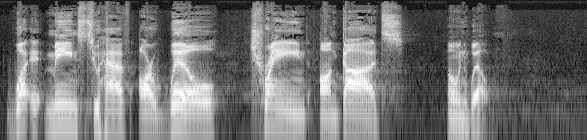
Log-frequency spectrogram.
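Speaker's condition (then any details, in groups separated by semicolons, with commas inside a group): No condition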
